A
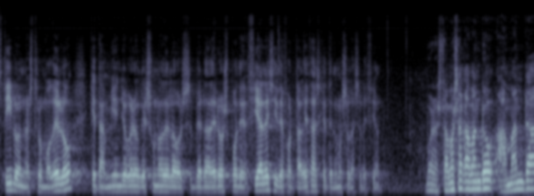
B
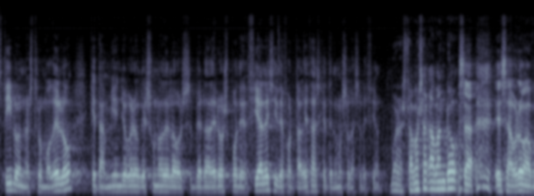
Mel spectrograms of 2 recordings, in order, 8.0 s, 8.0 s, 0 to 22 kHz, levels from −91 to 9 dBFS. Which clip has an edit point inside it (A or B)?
B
